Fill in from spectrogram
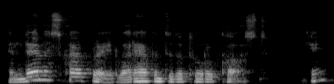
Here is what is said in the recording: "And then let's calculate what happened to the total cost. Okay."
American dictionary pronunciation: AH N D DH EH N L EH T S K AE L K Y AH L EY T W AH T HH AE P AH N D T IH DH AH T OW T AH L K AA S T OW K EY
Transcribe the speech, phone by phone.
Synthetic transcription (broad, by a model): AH N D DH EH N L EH S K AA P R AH IH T W AH T HH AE P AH N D T IH DH AH T OW T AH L K AA S T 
